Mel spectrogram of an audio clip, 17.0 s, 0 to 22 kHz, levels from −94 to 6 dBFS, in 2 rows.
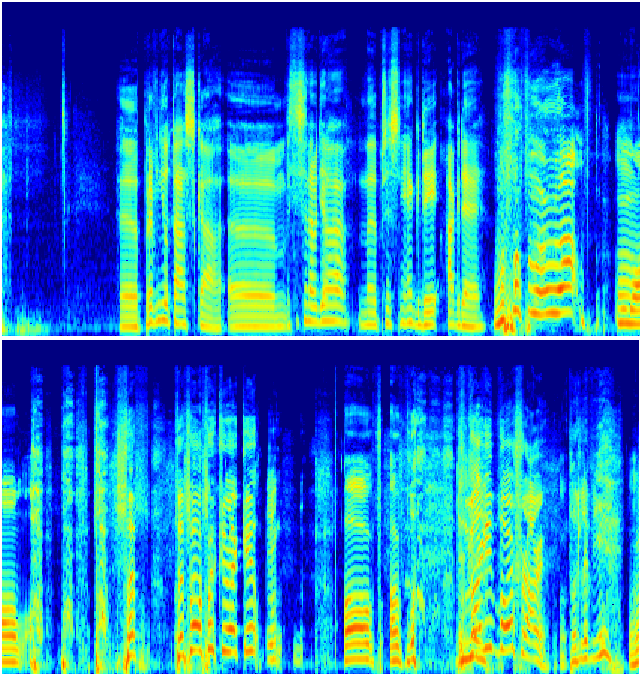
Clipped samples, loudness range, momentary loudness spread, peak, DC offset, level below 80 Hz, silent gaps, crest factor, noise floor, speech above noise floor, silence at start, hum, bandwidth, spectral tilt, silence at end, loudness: under 0.1%; 5 LU; 12 LU; -4 dBFS; under 0.1%; -44 dBFS; none; 18 dB; -63 dBFS; 41 dB; 0 s; none; 15.5 kHz; -5 dB/octave; 0 s; -21 LUFS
